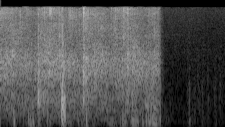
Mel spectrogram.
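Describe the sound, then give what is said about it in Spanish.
An audience claps together in a loud, dense burst of applause to welcome an instructor, steady for about a second before cutting off abruptly, leaving near silence. No one speaks. “Recibámoslas con un fuerte aplauso.”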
